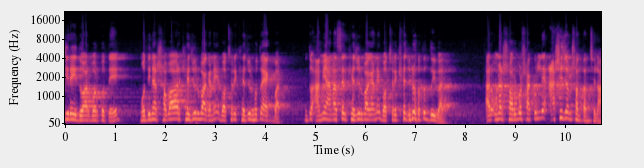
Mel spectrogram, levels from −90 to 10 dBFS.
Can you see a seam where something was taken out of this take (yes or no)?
no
